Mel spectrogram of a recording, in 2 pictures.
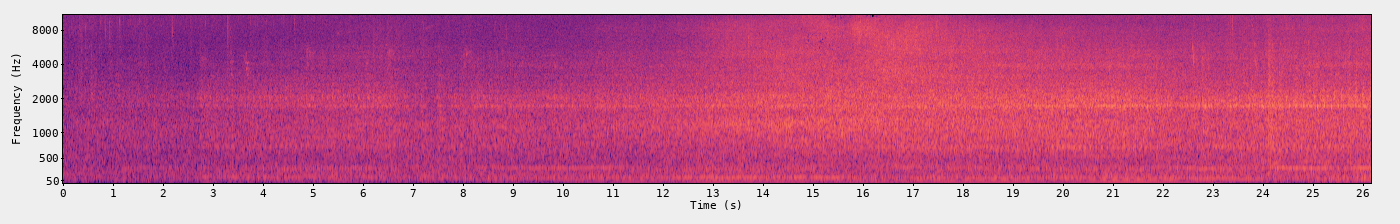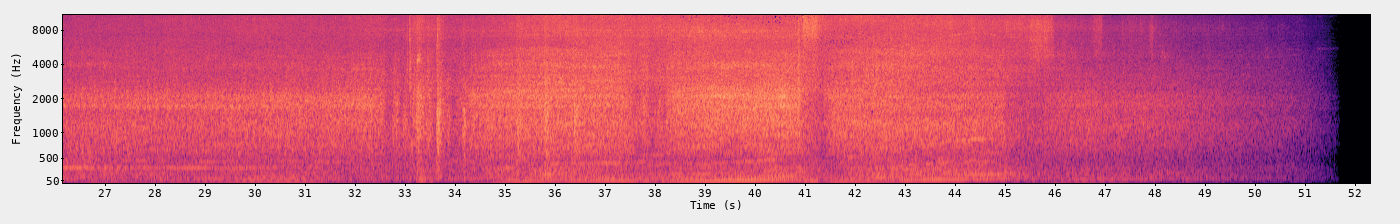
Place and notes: Chatelaine over the bridge, Chemin des Sports, Genève, Suisse - Chatelaine Over the Bridge 2
Dans le quartier de Châtelaine sur le pont où passe les trains pour l'aéroport. On On entend les écoliers, le train, les voitures et le chantier à côté.
In the Châtelaine district on the bridge where the trains to the airport pass. We can hear the schoolchildren, the train, the cars and the construction site nearby.
Rec H2n - processed
Schweiz/Suisse/Svizzera/Svizra, 19 January 2021, 11:30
